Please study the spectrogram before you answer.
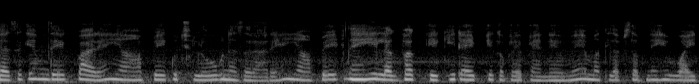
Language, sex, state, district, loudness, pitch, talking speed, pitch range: Hindi, female, West Bengal, Jhargram, -30 LUFS, 215 Hz, 265 wpm, 200-230 Hz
